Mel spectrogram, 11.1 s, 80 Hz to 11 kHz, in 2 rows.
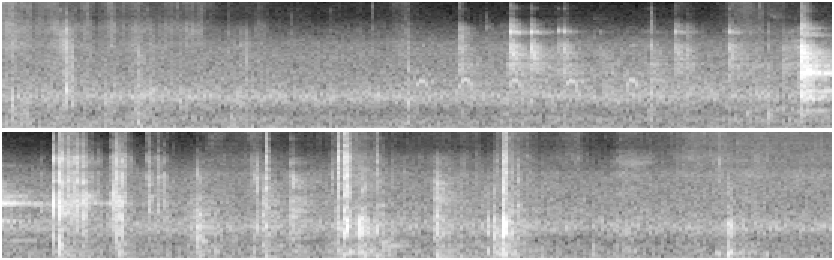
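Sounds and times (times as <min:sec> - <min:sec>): metal gate latch rattling: 0:02.9 - 0:09.1.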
